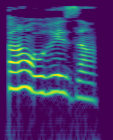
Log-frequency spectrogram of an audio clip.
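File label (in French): "pain aux raisins", French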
